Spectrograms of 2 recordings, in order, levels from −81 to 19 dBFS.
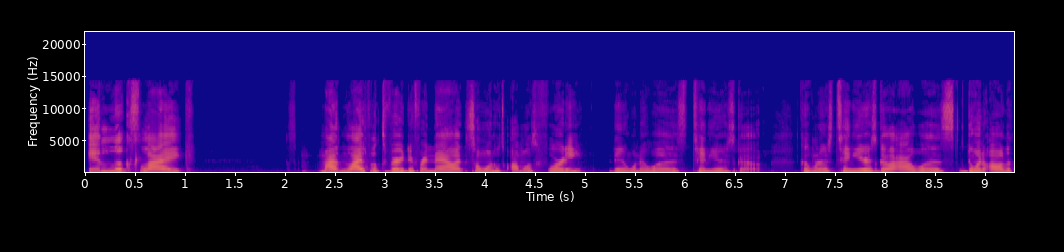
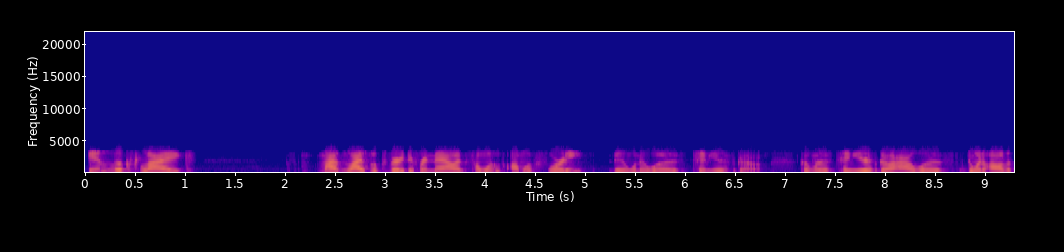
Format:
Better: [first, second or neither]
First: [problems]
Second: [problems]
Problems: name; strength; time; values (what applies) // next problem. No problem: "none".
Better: first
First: none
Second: phone-call audio; nothing above 3 kHz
